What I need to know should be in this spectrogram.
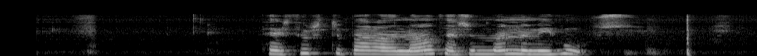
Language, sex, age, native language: Icelandic, female, 60-69, Icelandic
